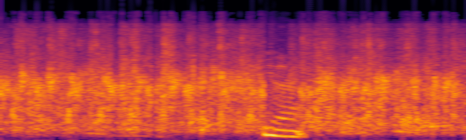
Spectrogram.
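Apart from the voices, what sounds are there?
audience applause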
